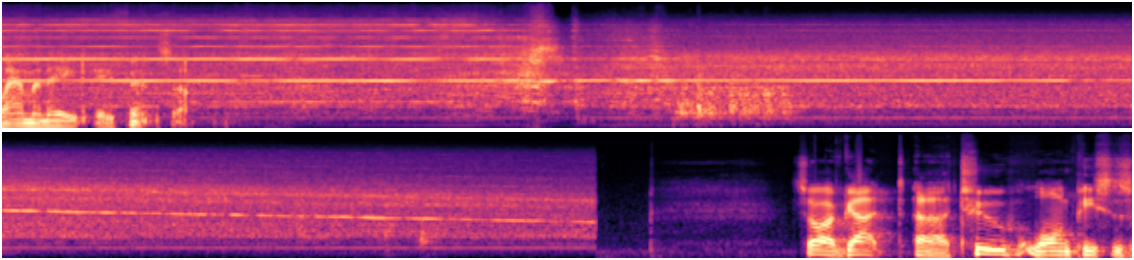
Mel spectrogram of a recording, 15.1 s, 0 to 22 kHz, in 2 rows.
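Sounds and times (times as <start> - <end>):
saw blade whining: 0.0 - 11.5
table saw cutting plywood: 0.0 - 11.5.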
